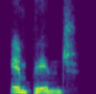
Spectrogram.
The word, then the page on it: impinge: Indian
